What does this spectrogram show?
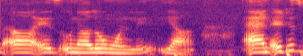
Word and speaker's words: Unalome: is the pronunciation proper pronunciation of unom unom pronunciation uh is unom only yeah and it is basically a symbol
